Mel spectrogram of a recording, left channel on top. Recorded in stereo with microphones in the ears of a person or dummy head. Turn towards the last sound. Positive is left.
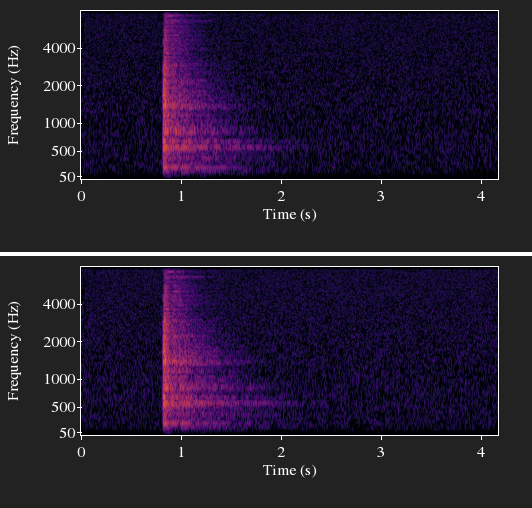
turn(degrees=5)  # may be behind; listen again after turning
